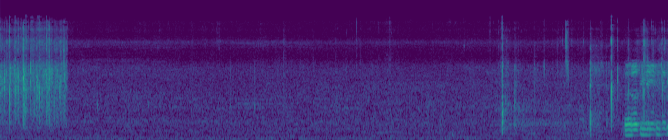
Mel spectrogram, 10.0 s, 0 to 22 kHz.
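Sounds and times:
racket hitting tennis ball: 7.5 - 8.0.

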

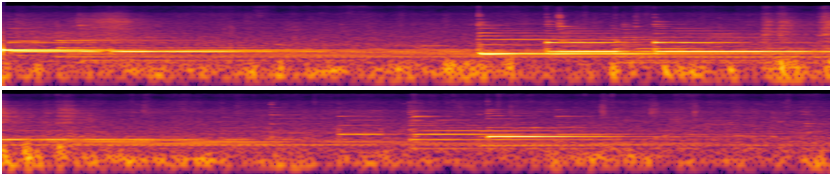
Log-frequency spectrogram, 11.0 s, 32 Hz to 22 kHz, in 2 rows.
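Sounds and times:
harp strings ringing: 0.0 - 10.6
road vehicle rumble: 0.0 - 11.0.

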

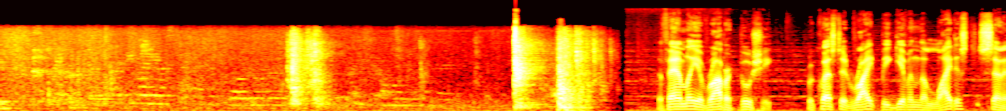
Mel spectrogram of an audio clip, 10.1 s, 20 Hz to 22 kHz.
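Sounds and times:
faint room noise: 0.0 - 7.3.

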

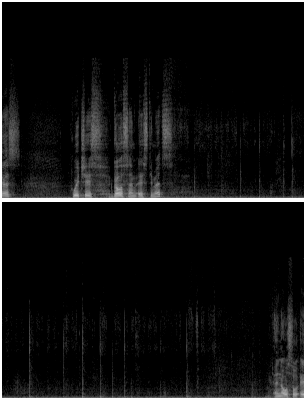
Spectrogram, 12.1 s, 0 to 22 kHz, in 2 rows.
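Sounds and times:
steady low hum: 0.0 - 12.0
chalk tapping and scraping: 3.2 - 11.2.

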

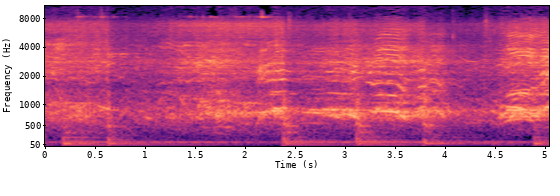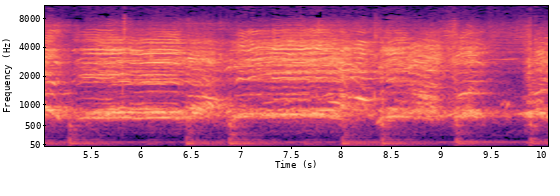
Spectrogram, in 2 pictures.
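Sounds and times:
crowd chanting and shouting: 0.0 - 10.0
taiko drum booms: 0.0 - 10.0.

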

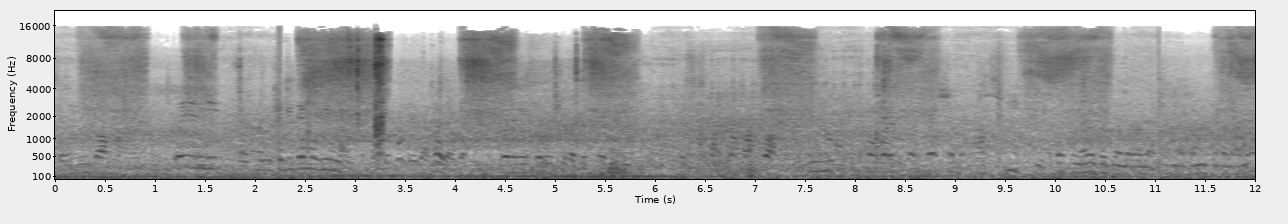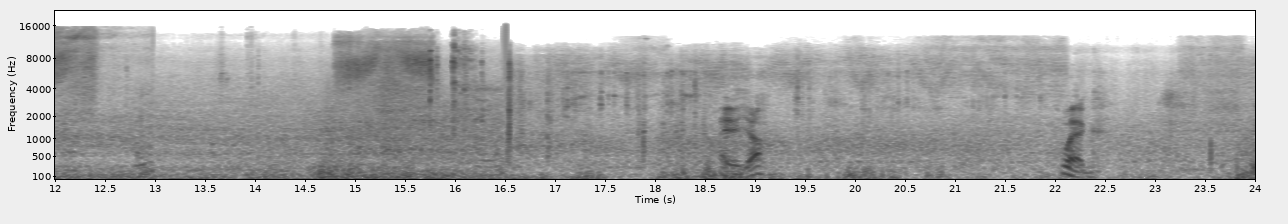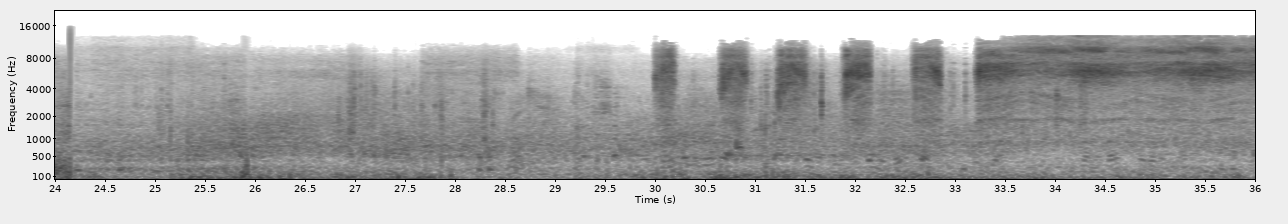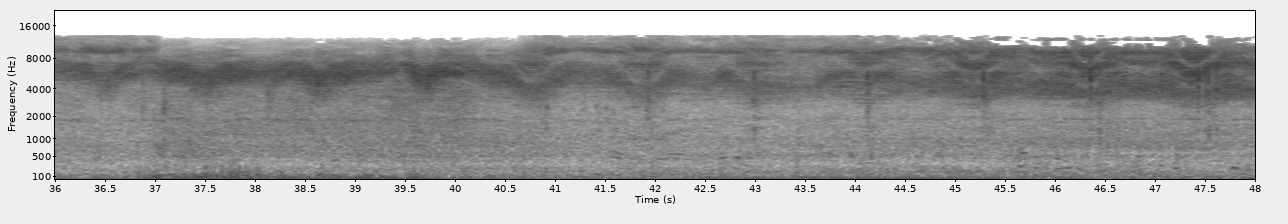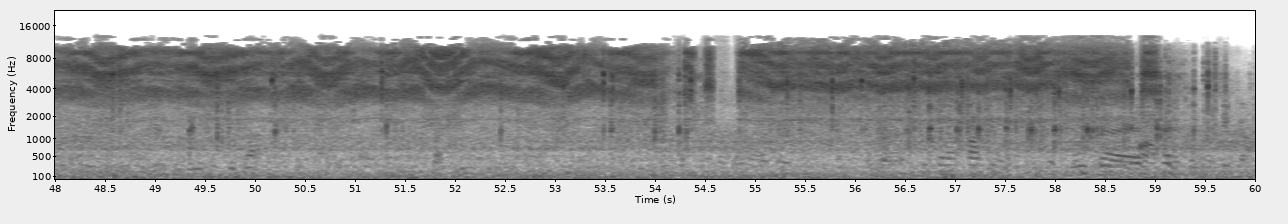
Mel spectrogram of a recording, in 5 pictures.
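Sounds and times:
spray paint can hissing: 0.0 - 11.0, 11.6 - 13.0, 14.8 - 16.3, 30.0 - 59.6
steady low rumble: 0.0 - 60.0.

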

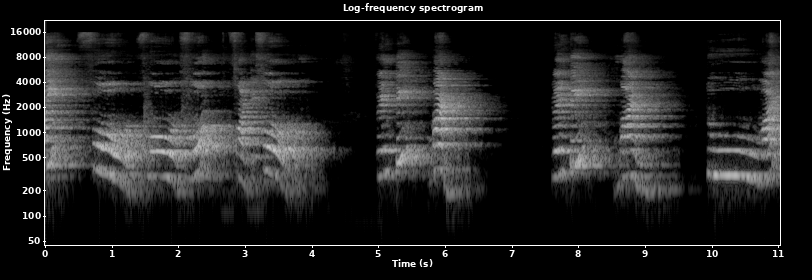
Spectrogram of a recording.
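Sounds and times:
person speaking drawn-out syllables: 5.0 - 6.2.

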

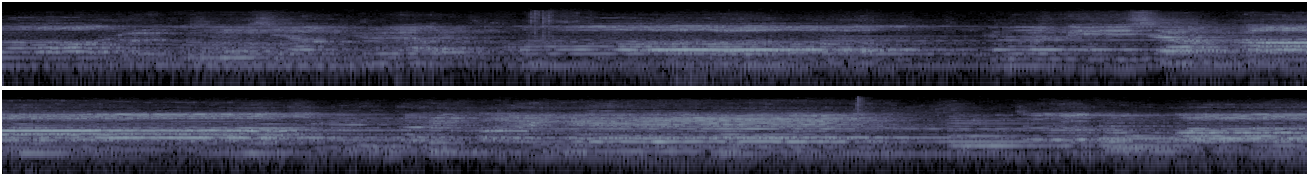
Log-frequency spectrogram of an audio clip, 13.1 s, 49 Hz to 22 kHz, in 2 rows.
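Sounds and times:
group singing in harmony: 0.0 - 13.0.

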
